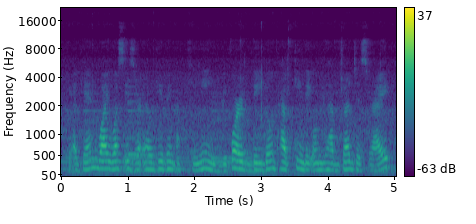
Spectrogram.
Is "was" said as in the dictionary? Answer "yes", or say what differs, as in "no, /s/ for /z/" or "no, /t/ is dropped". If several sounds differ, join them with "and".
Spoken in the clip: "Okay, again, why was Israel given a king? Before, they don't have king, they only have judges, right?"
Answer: no, /s/ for /z/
